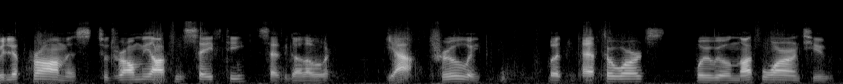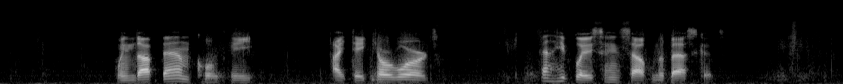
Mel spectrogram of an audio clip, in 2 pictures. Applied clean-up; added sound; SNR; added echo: neural separator model SepFormer DNS4.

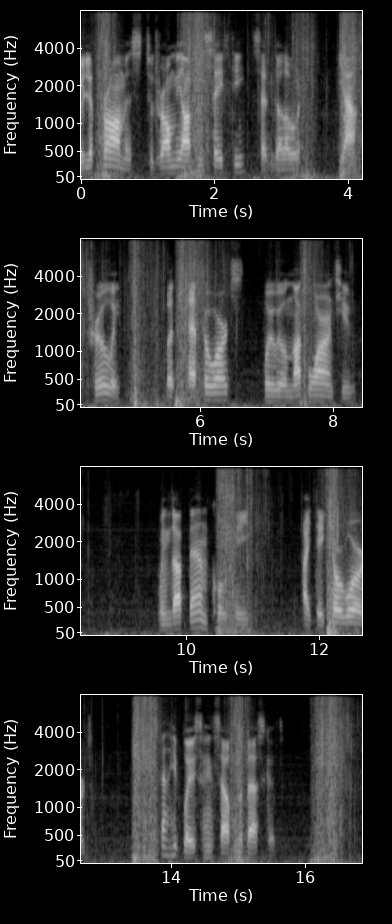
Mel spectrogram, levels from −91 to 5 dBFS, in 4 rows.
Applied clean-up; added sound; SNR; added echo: none; Crumpling, crinkling; 13 dB; none.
